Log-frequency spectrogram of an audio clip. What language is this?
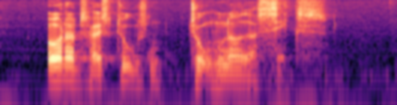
Danish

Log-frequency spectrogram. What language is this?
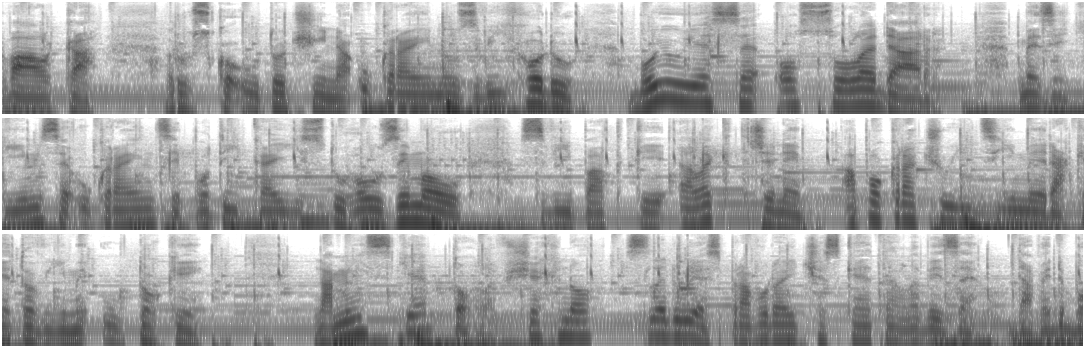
Czech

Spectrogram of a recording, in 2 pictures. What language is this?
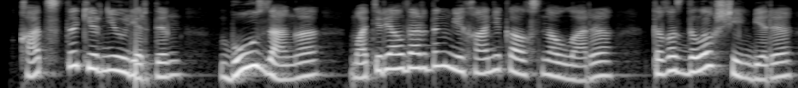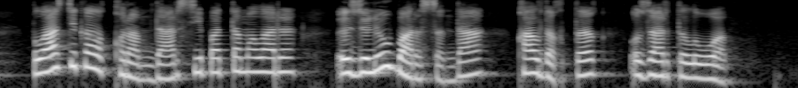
Kazakh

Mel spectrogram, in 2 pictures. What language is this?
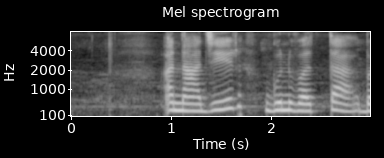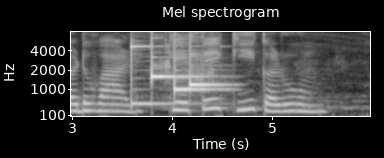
Magahi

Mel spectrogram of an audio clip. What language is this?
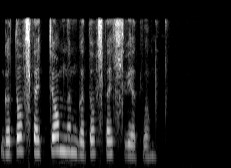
Russian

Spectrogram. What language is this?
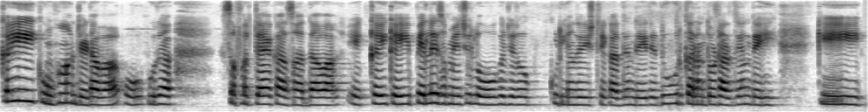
Punjabi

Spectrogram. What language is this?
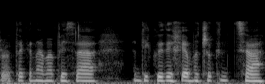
Welsh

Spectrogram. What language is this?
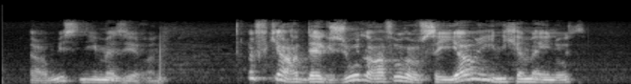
Kabyle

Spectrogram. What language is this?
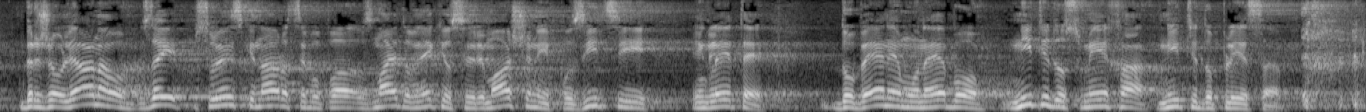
Slovenian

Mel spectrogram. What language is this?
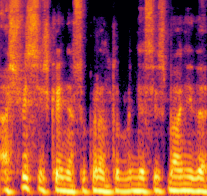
Lithuanian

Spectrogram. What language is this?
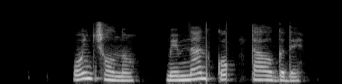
Mari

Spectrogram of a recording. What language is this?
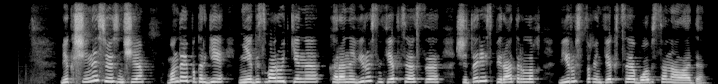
Kazakh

